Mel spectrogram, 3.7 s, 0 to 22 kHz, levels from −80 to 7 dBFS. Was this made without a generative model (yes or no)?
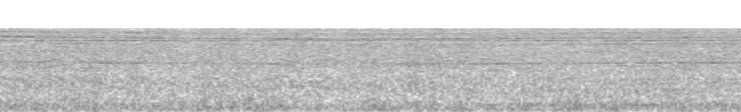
yes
